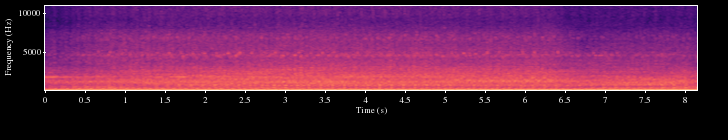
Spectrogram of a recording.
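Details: 1998 Dodge Ram 2nd-gen Cummins diesel, first run after problems solved, no coolant so run briefly: steady even clatter, deep regular idle, no misses or knocks; oil pressure and charging OK; normal idle.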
